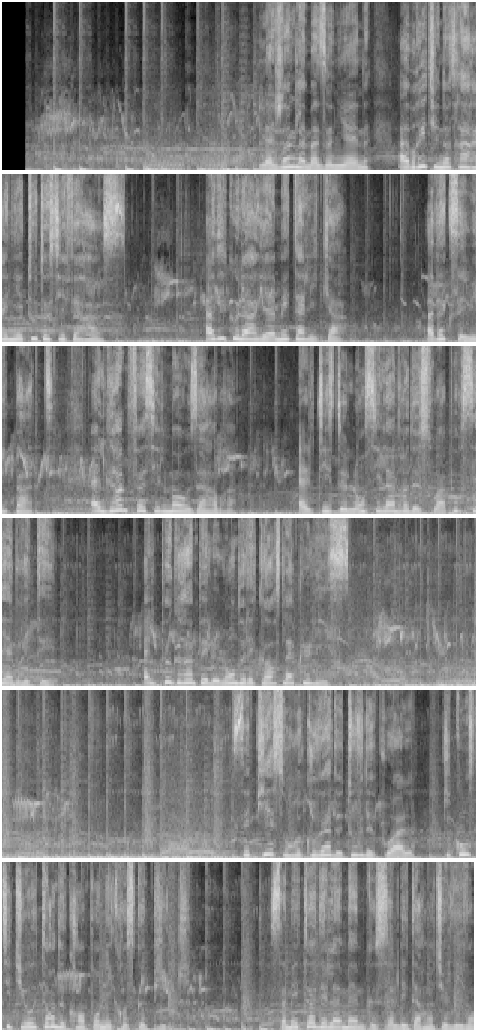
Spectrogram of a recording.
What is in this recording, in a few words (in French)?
documentaire; Tarentule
